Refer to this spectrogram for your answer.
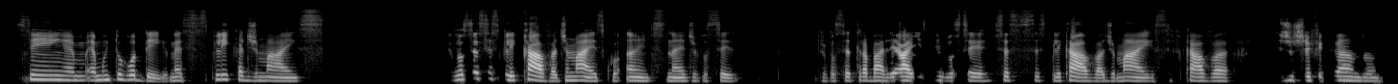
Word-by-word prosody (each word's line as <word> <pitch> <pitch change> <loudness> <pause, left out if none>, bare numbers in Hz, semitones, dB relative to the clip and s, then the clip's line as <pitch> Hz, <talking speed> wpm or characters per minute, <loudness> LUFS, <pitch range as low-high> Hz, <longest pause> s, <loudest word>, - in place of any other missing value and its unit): Sim, 215 -2 -1
é 200 - -2
m 195 0 -8
é 195 - 0
muito 220 +4 -2
rodeio, 185 -9 -3
né? 175 +1 -4
Se - - -19
explica 230 -2 -2
demais. 170 -3 -4 1.3
Você 225 +7 -2
se 270 - -14
explicava 195 - +6
demais 185 -2 +2
co 165 - -12
antes, 165 -2 -3
né, 160 -1 -1
de 160 +1 -12
vocês 155 -1 -8 0.8
de 160 - -18
você 160 +2 -5
trabalhar 175 0 +5
isso 175 - -23
em 185 - -11
você? 170 0 -6
Você 185 - -5
se 185 - -14
se 185 - -11
explicava 170 -3 +3
demais? 165 -1 0
Você - - -22
ficava 165 -2 -1 0.5
se 175 - -8
justificando? 185 -4 -4
175 Hz, 145 wpm, -24 LUFS, 160-190 Hz, 1.3 s, explicava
